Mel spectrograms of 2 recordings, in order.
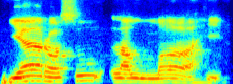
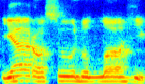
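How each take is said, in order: First: The vowel after 'Rasul' is an 'a' sound. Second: The vowel after 'Rasul' is a 'u' sound. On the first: This follows Arabic grammar for addressing someone. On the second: This is the usual Indonesian way of saying it. "Kalau dalam bahasa Indonesia"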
